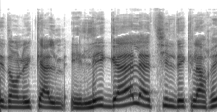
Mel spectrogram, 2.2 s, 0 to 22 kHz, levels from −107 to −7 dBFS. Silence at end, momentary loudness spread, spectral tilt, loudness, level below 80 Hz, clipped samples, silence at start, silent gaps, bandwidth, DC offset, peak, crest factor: 0 s; 3 LU; -6 dB/octave; -21 LUFS; -64 dBFS; under 0.1%; 0 s; none; 13.5 kHz; under 0.1%; -6 dBFS; 14 dB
